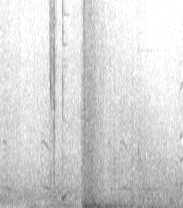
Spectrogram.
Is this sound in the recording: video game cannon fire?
yes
